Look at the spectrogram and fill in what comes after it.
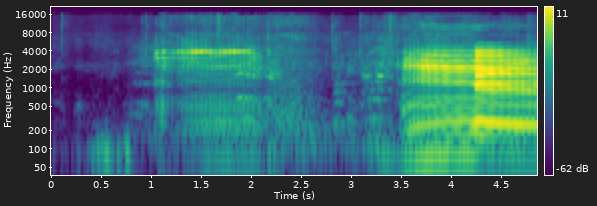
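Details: A village farm cow gives a nasal, wavering moo, then a louder, brighter second moo building in strength, with low background rumble and a brief rustle before the first call.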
